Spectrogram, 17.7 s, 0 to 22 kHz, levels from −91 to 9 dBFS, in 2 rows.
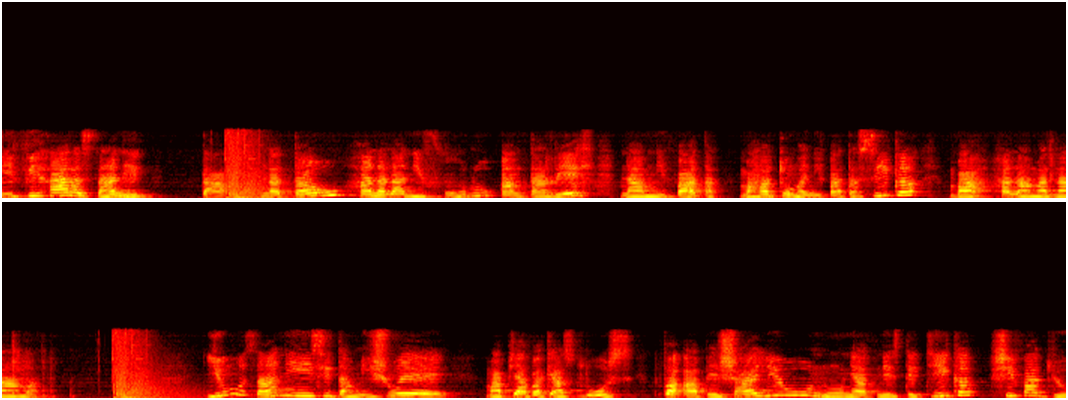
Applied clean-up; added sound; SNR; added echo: none; Gunshot, gunfire; 15 dB; reverberation time 0.1 s.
